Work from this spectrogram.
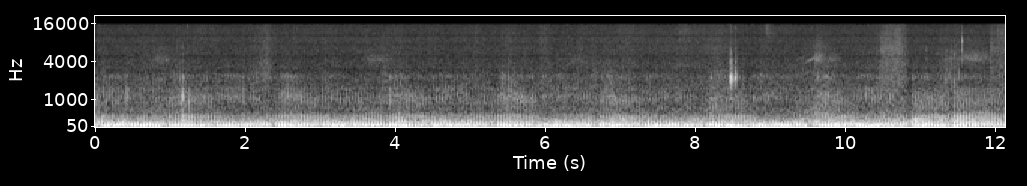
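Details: Kkobugi, a one-year-four-month-old Munchkin cat with odd eyes, climbs onto its owner to knead and purr when she sleeps late. A steady, dense purr carries on without pause, with soft scratchy rustles from movement.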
